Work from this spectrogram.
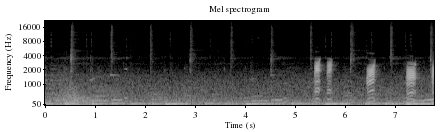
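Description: Duck quacks on a rooftop radio during a livestream, faint rumbling background with a few short bursts of quacking in the last few seconds.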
